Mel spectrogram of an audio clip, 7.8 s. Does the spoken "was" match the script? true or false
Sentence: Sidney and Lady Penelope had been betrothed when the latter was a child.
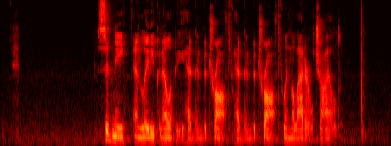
false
